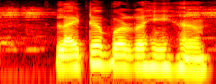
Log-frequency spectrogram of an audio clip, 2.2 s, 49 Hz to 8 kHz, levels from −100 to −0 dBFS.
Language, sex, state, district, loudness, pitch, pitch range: Hindi, male, Bihar, Patna, -14 LUFS, 135 Hz, 135-170 Hz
